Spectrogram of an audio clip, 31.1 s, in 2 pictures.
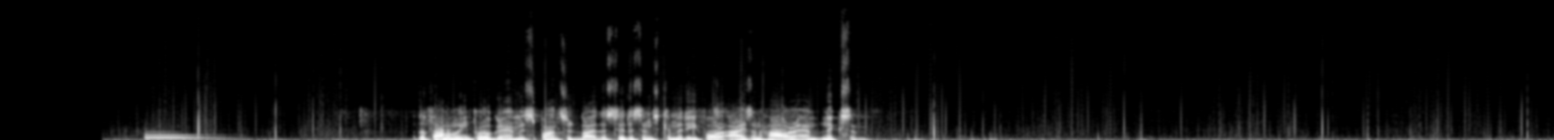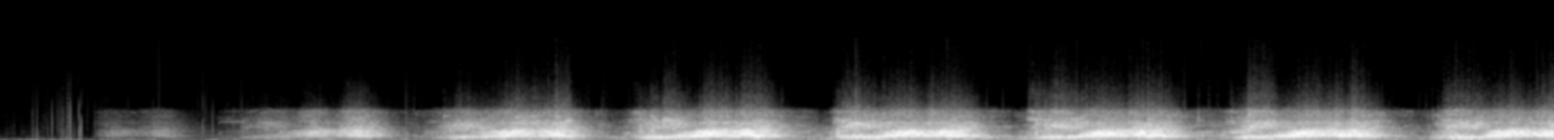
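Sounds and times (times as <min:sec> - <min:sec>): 
speech: 0:01.4 - 0:01.7, 0:04.2 - 0:08.8
large enthusiastic auditorium crowd cheering: 0:16.5 - 0:31.0.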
